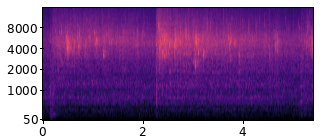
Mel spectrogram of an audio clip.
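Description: Potato finger chips coated in a gram-flour and spice batter deep-frying in hot ghee: a steady crackling sizzle with many small pops. It jumps louder about two seconds in.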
